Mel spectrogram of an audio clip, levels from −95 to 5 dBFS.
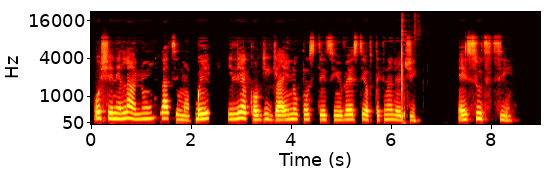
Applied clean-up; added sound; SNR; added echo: classical method spectral subtraction.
